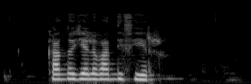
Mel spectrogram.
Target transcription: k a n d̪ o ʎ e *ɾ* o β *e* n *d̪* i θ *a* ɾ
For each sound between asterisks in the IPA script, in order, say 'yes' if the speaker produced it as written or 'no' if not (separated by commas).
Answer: no, no, yes, no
